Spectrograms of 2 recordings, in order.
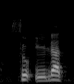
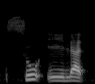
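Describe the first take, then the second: First: Breath stays held after the final t. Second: Breath flows out audibly after the final t. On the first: The speaker calls it wrong. "jangan dibaca su'ilat. Ah, jangan tertahan" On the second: The speaker calls it right. "pastikan nafasnya mengalir"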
